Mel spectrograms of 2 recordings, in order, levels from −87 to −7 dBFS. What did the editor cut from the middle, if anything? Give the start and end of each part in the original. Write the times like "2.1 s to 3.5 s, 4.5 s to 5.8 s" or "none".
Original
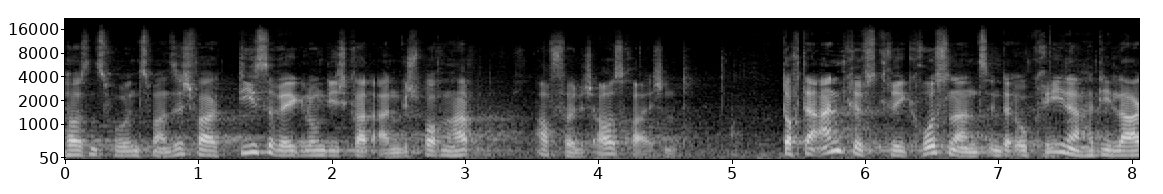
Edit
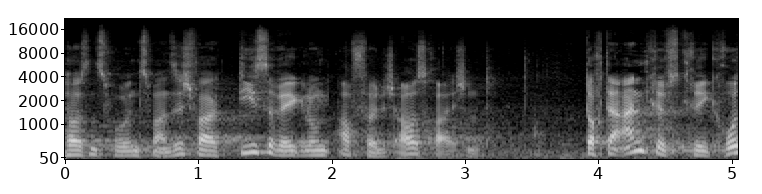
2.0 s to 3.4 s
